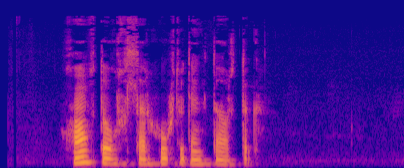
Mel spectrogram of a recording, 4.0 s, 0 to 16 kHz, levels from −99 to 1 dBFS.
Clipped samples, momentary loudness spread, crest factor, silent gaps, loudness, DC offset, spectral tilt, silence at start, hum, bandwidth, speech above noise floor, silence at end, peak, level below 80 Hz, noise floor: under 0.1%; 10 LU; 26 dB; none; -28 LUFS; under 0.1%; -7 dB/octave; 0.65 s; none; 11.5 kHz; 43 dB; 1.45 s; -6 dBFS; -56 dBFS; -71 dBFS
